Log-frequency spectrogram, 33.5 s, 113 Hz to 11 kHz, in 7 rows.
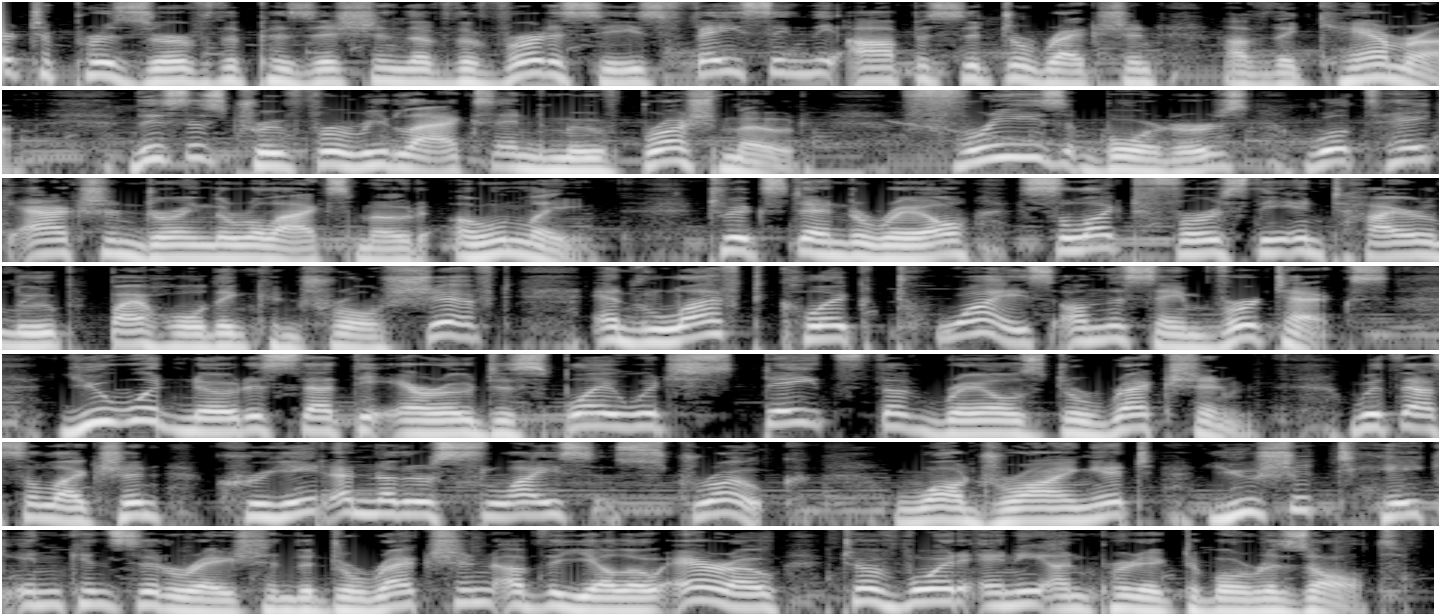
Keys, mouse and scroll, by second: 1.6 alt+click, 3.7 alt+click, 4.7 middle click, 8.9 alt+click, 11.0 click, 12.2 middle click, 14.3 alt+middle click, 15.4 alt+click, 16.5 alt+right click, 17.2 click, 17.6 alt+right click, 18.5 ctrl+shift+click, 27.3 alt+click, 28.0 shift+click, 29.1 alt+click, 30.1 alt+right click, 30.4 alt+middle click, 31.0 alt+click.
